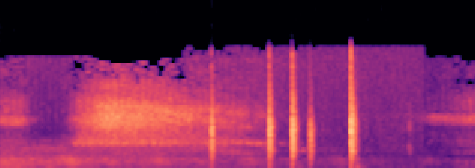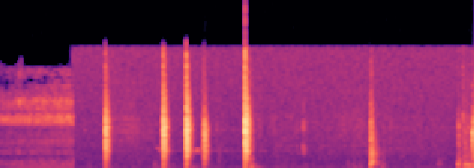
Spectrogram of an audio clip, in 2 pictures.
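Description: Sounds of a stopped car: a low steady engine hum for the first three and a half seconds, with a scatter of sharp clicks. After the hum stops, more clicks come in a quieter stretch.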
